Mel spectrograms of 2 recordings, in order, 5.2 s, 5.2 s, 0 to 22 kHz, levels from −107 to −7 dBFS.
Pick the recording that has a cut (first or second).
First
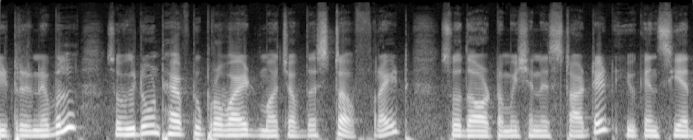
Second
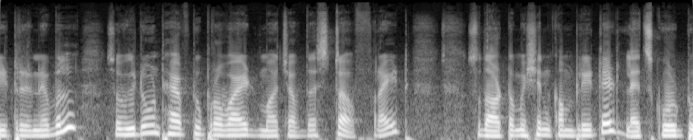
second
